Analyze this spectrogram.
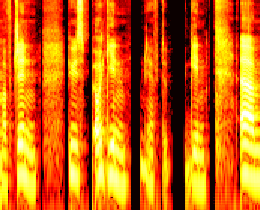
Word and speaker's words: Gin: of Jyn, who's or Gin. You have to Gin. Um, but spelled like Jin, but pronounced Gin.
